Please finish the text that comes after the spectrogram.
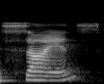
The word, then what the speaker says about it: science: In science, we do not hear the c sound or the k sound. We just hear that sound, the s sound at the beginning.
